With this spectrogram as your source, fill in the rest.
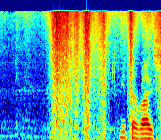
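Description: A suction tube slurps fluid with a hissing rush.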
